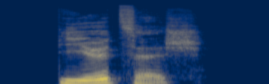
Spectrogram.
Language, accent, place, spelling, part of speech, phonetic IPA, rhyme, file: German, Germany, Berlin, diözisch, adjective, [diˈʔøːt͡sɪʃ], -øːt͡sɪʃ, De-diözisch.ogg
- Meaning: dioecious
